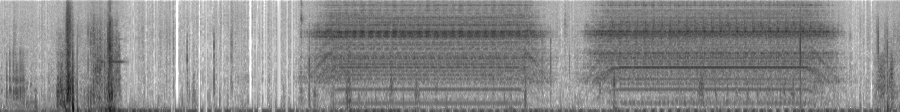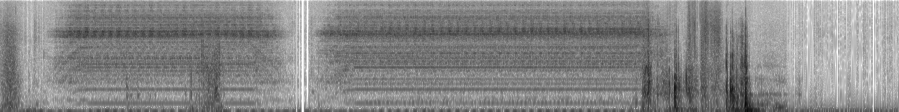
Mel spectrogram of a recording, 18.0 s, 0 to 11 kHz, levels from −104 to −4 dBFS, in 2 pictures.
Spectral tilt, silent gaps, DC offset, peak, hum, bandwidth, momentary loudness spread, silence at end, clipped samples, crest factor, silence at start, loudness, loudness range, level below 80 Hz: -2.5 dB/octave; none; 0.4%; 0 dBFS; none; 11 kHz; 17 LU; 0 s; under 0.1%; 26 dB; 0 s; -24 LUFS; 3 LU; -38 dBFS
